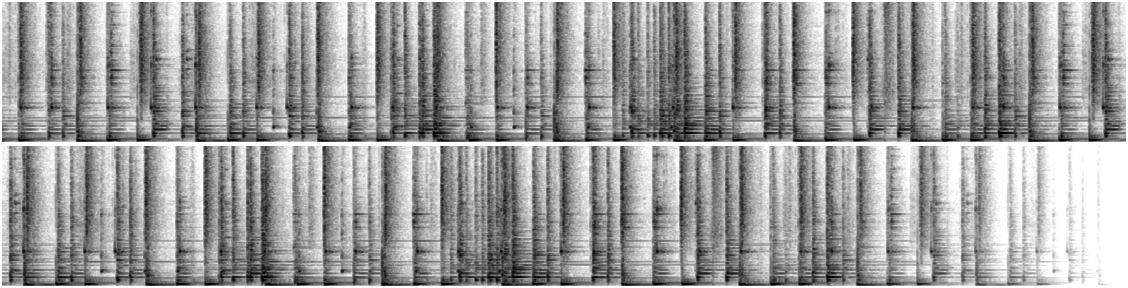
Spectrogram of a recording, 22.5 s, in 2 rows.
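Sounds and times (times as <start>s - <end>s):
clave playing two-three clave timeline: 0.0s - 22.0s
dundun drum playing traditional Ghana rhythm: 0.0s - 22.0s
shaker: 0.0s - 22.1s
agogo bell: 0.0s - 22.2s.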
